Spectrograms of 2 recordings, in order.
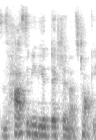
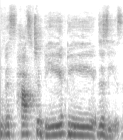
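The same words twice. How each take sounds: First: Said in the usual way. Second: Slow, every word weighed, stress on "has"; slow insistence. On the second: Retold or imitated. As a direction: convince yourself slowly: "This has to be the disease".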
